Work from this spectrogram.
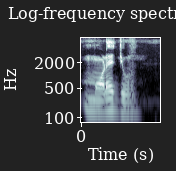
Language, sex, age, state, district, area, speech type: Santali, male, 18-30, West Bengal, Bankura, rural, spontaneous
